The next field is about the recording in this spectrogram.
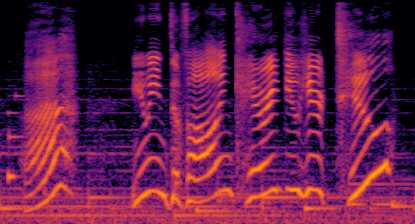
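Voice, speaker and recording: A woman voicing a tiny, excitable, childlike fairy girl companion with a squeaky voice in a video game. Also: a little slow, exaggerated voice. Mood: baffled. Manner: excitable, exclaiming. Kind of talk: animated video game voice acting. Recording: music behind the voice. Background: game music.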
